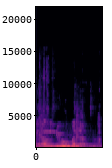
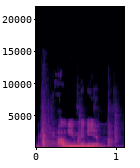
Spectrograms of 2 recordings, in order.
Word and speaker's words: aluminium: some kitchen foil or the americans say aluminum aluminium that's the correct way to say it i've got uh three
